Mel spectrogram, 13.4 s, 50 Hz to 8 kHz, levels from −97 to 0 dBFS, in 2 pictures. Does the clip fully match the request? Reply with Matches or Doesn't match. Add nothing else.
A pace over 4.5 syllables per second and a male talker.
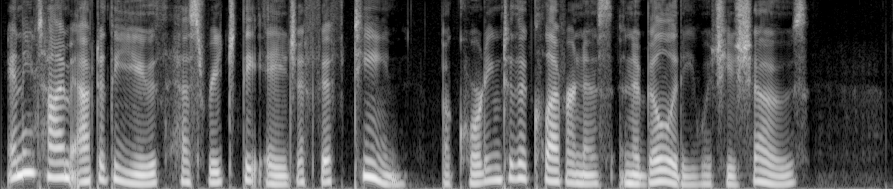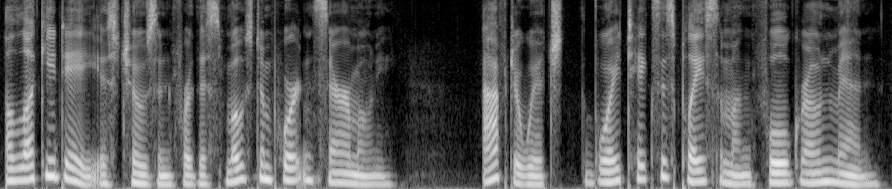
Doesn't match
